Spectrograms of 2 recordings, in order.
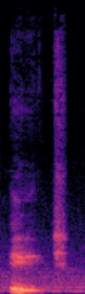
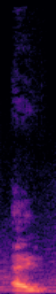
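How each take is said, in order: First: The vowel sounds like 'oo', as in 'boot'. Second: The vowel sounds like 'ow', as in 'cow'. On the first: It mimics a stereotypical Canadian accent. The speaker calls it right. "you're Canadian. Say it properly. It's oot" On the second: It is the ordinary non-Canadian pronunciation. The speaker calls it wrong. "not out"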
